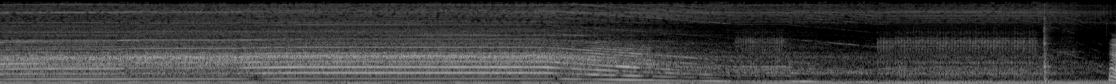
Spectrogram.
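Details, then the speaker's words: Sunbeam Mixmaster Model 12 after replacing a broken part; even, clean motor whine holding steady, then pitch sliding smoothly down as it spins off. Runs like new; normal running. "so as you can tell, it runs like new again."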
